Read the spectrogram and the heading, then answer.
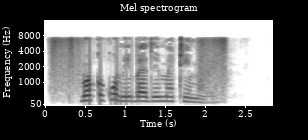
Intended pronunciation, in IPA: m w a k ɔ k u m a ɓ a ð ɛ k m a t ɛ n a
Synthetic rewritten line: m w a k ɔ k u m i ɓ a ð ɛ m a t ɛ m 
